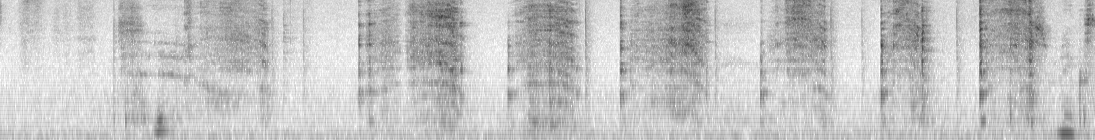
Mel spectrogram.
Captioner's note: scratching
